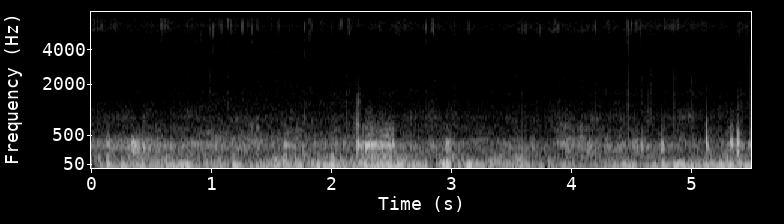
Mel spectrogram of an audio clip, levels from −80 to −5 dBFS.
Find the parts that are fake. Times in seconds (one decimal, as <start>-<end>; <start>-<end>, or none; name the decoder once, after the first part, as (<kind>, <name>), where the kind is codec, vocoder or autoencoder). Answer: 0.0-0.9 (codec, SNAC); 2.3-5.5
